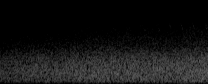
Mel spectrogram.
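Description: A steady, continuous wash of water lapping against a bank of the Potomac River, soft and even throughout with no distinct splashes, heard on its own without any voices.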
